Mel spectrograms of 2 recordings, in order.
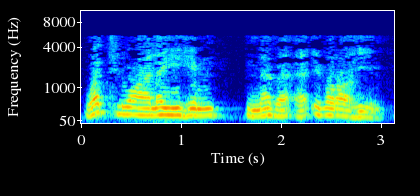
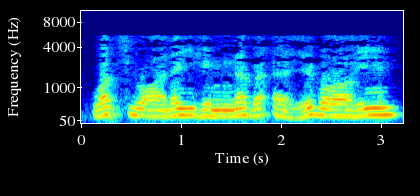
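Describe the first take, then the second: First: نبأ إبراهيم with a clear hamza on إبراهيم; standard reading. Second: إبراهيم with its hamza softened toward ya; Qalun's reading. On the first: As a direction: keep the glottal stop in إبراهيم. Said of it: "قرأ قالون كلمتي نبأ إبراهيم". (تحقيق الهمزة في إبراهيم) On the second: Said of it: "بتسهيل الهمزة المكسورة بين بين". (تسهيل الهمزة المكسورة بين بين) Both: Shown as a demonstration.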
